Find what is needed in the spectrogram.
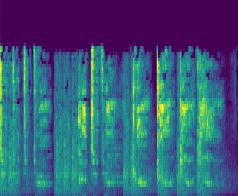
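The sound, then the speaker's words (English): Dense, rapid gunfire plays as a sound effect for mobsters shooting around a room in a tabletop roleplaying game. The crackling bursts overlap continuously with no clear gaps. “So mobsters all around the room are shooting.”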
